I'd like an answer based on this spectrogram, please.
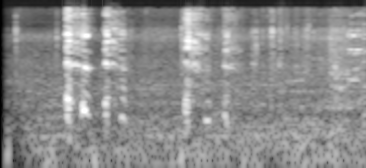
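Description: An adult gives a few short, dry-sounding acted coughs in two quick bursts over faint outdoor background noise. Finding: cough.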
